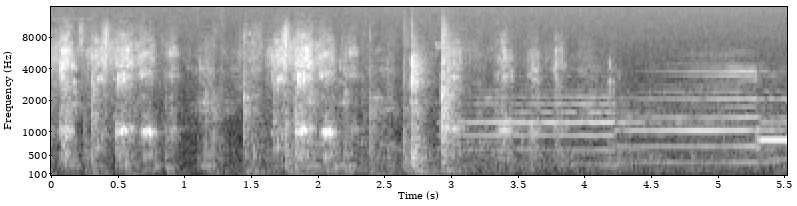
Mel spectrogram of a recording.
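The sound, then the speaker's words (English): A woman imitating a pig, a run of snorting, grunting oinks in an irregular rhythm over the first few seconds, followed by a steadier, quieter stretch. “Annie oinks at Paul and chases Misery out of the room.”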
